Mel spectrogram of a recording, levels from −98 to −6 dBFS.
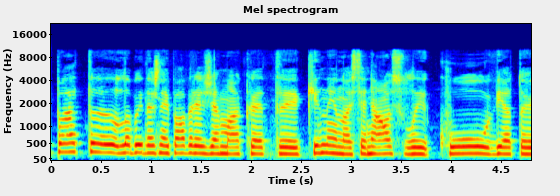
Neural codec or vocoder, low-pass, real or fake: none; 9.9 kHz; real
